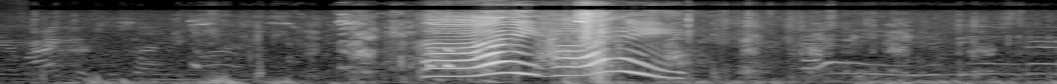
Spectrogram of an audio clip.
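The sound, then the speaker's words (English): A golden retriever cadaver dog, with its handler at a search site in the hot Florida sun, lets out two loud, wavering whining cries back to back, with a person's voice greeting it briefly before and talking quietly afterward. “the handler, …, the golden retriever, and I got our instructions”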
